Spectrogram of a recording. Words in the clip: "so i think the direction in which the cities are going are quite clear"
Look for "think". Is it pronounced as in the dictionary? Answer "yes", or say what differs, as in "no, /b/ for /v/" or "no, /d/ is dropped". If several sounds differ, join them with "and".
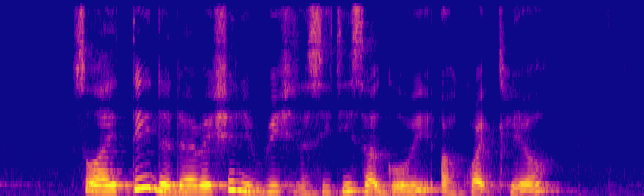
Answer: no, /t/ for /θ/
